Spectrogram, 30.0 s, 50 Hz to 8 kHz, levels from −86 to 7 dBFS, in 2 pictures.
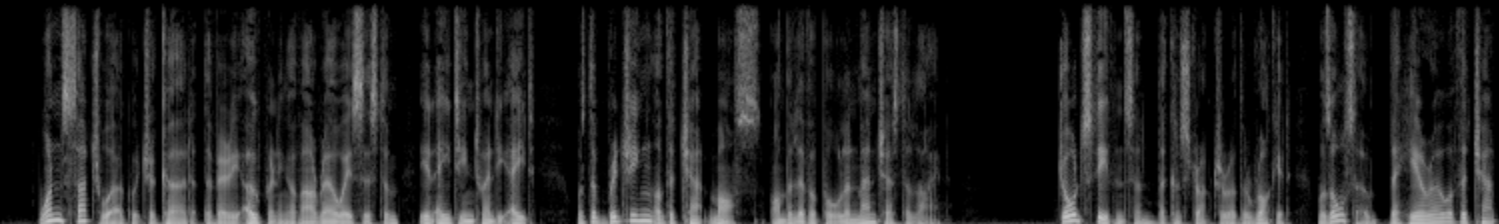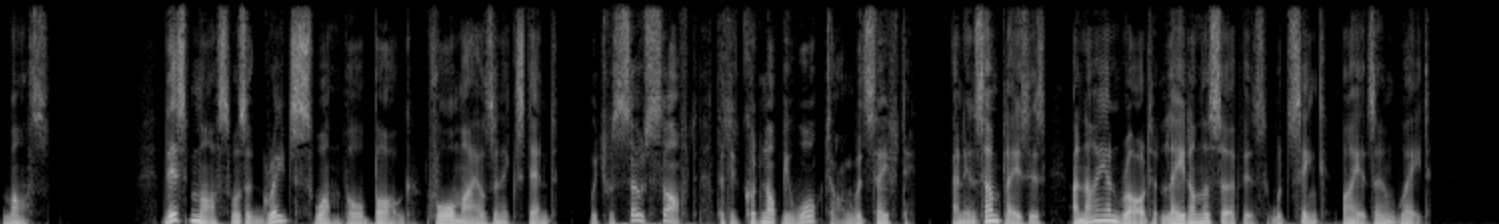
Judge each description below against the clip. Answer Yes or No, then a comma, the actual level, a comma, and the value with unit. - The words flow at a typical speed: Yes, average, 170 wpm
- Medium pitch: No, low, 105 Hz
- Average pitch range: No, wide, 8.7 semitones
